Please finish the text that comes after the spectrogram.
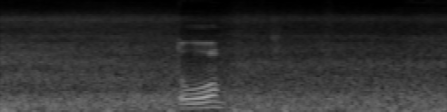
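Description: Steady roar of strong wind and sea waves at a boat mooring runs throughout, broad and constant, with a brief spoken word breaking in near the middle.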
